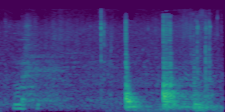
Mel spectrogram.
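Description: A short laugh, then two sharp knocks in quick succession about a second and a half in.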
